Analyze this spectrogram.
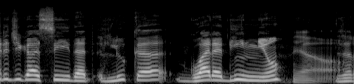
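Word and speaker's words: Luca Guadagnino: yeah um hey did you guys see that Luca guadino yeah is that how repr pronounce his name yeah it is Luca guo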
